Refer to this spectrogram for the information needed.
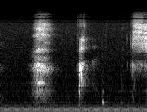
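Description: A sharp sneeze, then a quick gasp and a second burst beginning; repeated sneezing.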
